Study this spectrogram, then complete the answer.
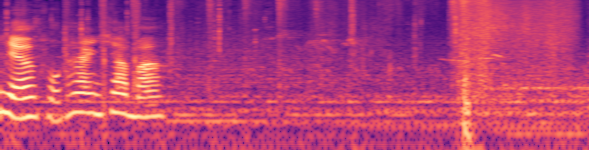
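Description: Footsteps run quickly over dirt.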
